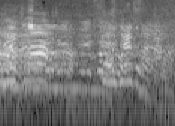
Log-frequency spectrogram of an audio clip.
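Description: Several men's voices shouting and cheering together on a football pitch in celebration of a goal, overlapping, with one long held shout about half a second in.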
